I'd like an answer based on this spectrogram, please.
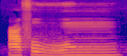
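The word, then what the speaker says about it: عَفُوٌّ: বামে তা ইফার অক্ষর এ কারণে এখানে তানবিনের উচ্চারণ বাংলায় অনুস্বারের মত হবে ইফা করে পড়তে হবে আফু আফু তুহিব্বুল তুহিব্বুল তুহিব্বুল আফ আফ আইন অক্ষর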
